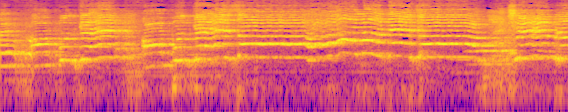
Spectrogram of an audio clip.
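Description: A boy's solo voice, unaccompanied, chanting devotional elegiac verse (pesh-khwani) in long held, slowly bending melodic lines.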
